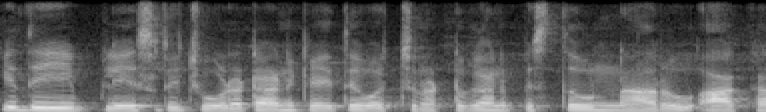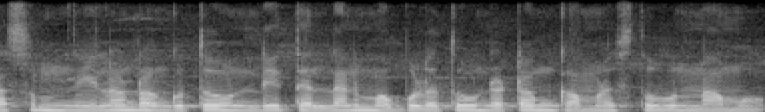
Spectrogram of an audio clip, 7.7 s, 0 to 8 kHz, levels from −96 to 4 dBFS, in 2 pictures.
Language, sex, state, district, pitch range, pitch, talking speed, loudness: Telugu, female, Andhra Pradesh, Visakhapatnam, 160-170 Hz, 165 Hz, 135 wpm, -17 LUFS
